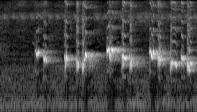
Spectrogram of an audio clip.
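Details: Rapid lure song of a sooty-headed bulbul: after brief silence, four short bubbly phrases of slurred downward notes follow one another roughly every half second, with a faint steady high tone behind.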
